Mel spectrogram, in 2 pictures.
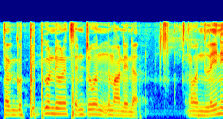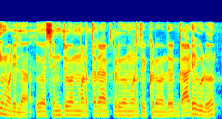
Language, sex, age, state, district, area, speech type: Kannada, male, 30-45, Karnataka, Chitradurga, rural, spontaneous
